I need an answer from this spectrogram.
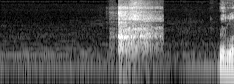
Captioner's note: sigh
